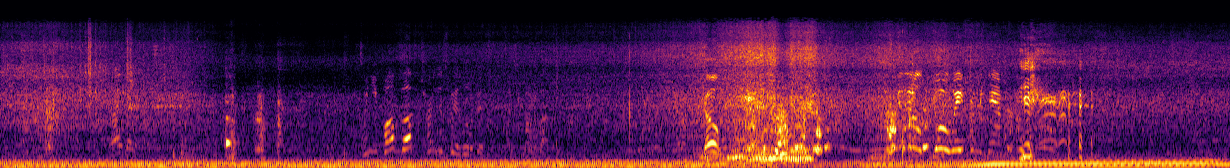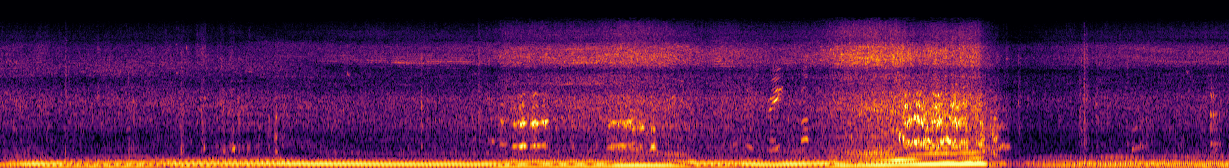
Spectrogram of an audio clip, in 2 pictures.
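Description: Off-road Jeep engine running at a low, steady rumble while rock crawling, revving up and easing back several times as it works over the ledges, with a deep dip and climb in revs near the end.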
